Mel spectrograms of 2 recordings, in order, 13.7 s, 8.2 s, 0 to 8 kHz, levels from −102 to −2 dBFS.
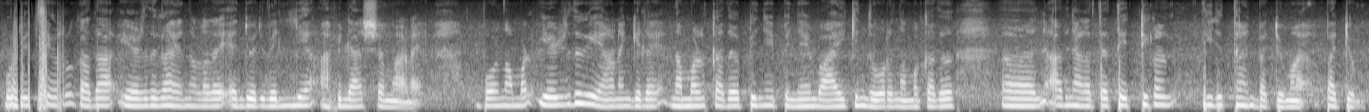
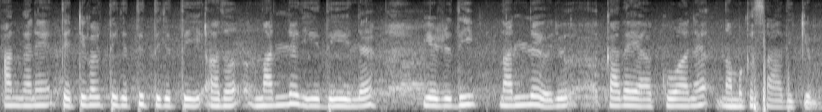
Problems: none marked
